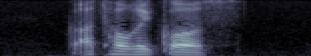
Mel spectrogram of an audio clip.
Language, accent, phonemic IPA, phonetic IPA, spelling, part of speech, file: Armenian, Eastern Armenian, /kɑtʰoʁiˈkos/, [kɑtʰoʁikós], կաթողիկոս, noun, Hy-կաթողիկոս.ogg
- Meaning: catholicos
